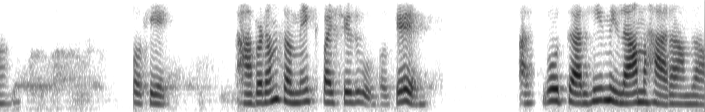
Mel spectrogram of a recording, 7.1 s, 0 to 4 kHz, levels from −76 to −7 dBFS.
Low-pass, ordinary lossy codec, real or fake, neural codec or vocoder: 3.6 kHz; Opus, 32 kbps; fake; codec, 16 kHz in and 24 kHz out, 0.8 kbps, FocalCodec, streaming, 65536 codes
